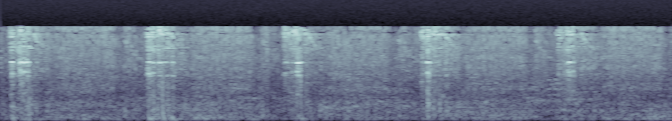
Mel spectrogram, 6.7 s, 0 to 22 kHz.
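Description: KN95 mask machine running through its production cycle: a short, sharp stroke with a brief high ring about every 1.4 seconds, five in all, over a steady low machine background.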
